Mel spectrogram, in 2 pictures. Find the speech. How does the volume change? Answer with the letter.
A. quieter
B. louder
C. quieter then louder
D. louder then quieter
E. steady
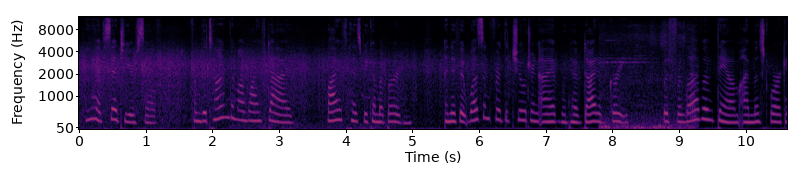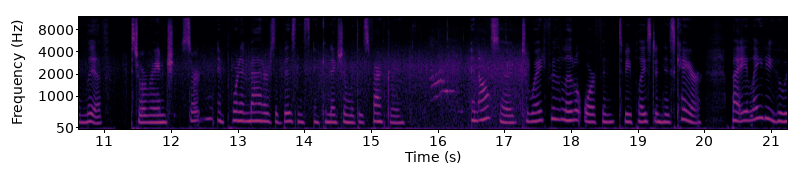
E.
